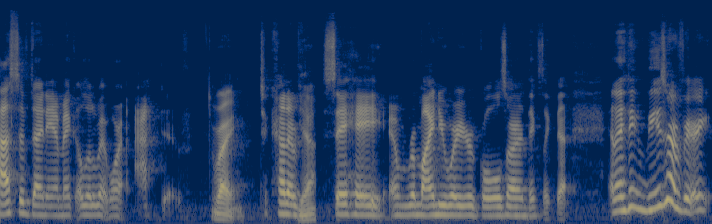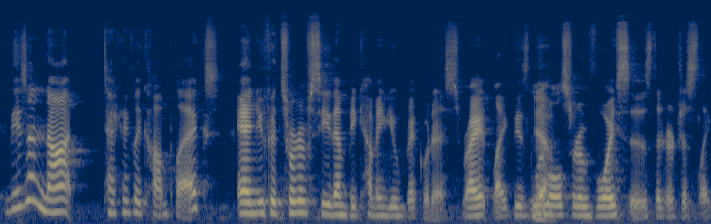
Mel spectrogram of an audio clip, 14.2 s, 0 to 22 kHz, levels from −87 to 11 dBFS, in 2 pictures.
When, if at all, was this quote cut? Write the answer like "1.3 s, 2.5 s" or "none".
none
